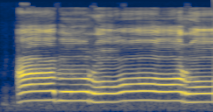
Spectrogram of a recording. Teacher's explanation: رو کے اوپر زبر یا پیش ہو اس رو کو موٹا کر کے پڑھتے ہیں، پر کر کے پڑھتے ہیں، اگر رو کے نیچے زیر ہو تو اس رو کو باریک کر کے پڑھتے ہیں۔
